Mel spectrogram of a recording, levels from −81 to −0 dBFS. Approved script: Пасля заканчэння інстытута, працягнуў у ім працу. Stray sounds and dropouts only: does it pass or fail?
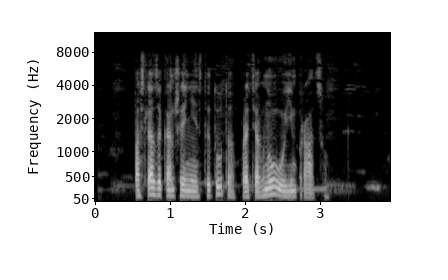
pass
